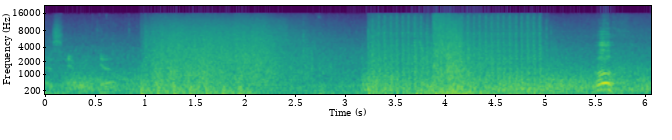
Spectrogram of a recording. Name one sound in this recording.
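Heavy gunfire rattles in long bursts.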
